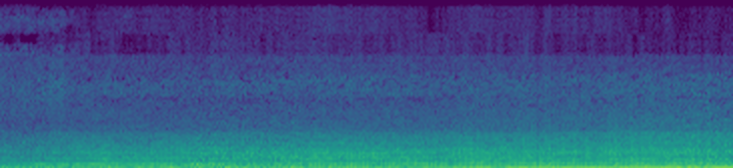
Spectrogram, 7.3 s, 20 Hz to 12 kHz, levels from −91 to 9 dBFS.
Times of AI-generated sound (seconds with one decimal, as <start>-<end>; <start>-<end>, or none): 0.5-1.9; 3.0-6.8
